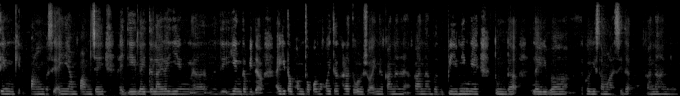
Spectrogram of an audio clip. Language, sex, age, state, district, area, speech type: Manipuri, female, 18-30, Manipur, Bishnupur, rural, spontaneous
